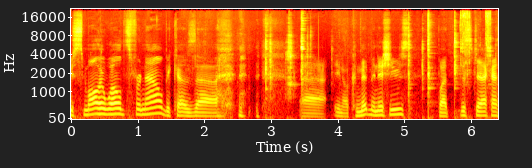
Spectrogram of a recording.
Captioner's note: laughing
